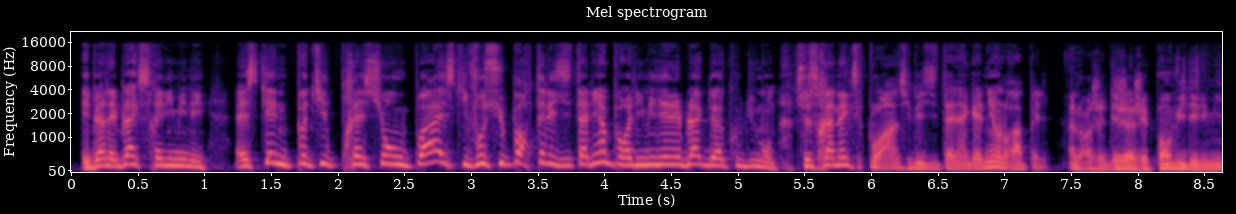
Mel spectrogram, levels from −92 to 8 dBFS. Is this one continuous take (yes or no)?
yes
